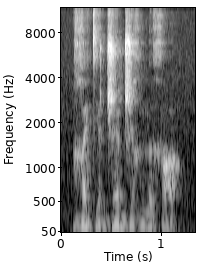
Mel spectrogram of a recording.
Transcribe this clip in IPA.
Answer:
ʁ ɛ tʲ ɑ ɖ͡ʐ ɛ ɖ͡ʐ i ʁ ŋ ə x ɑ

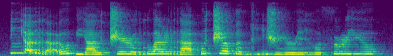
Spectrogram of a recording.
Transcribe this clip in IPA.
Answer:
ʎ a̰˦ r a̰˨˦ ʊ̯ | j a˨ ʊ̯ t͡ʃ ɪ˧ ɭ ʊ˧ r w a˦ ɭ r a˧ ʔ ʊ˦ t͡ʃ ɐ˦ ɓ ə˧ ɡʱ ḭ˧ ʒ y˨ ɹ ɪ˨ ɦ ʊ˨ θ u˦ ɭ j y˦ ʊ̯

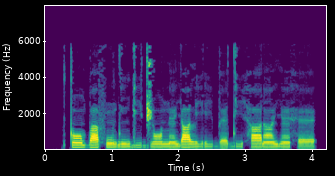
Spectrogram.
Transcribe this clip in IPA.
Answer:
t ɔ̃˦ b a˦˨ f ũ˨˦ d ĩ˧ ɡ i˦ d͡ʒ ɔ̃˦ n ɛ̃˧ j a˦ l i˧ ɾ i˧ b ɛ˨ d i˧ h a˦ ɾ ã˦ j ɛ̃˦ h ɛ˧

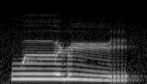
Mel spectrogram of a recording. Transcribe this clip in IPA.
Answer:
w ɯː ɳ yː r

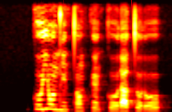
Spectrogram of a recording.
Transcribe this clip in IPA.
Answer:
k o˦ j ɔ̃˦ d ĩ˧ t ɔ̃˧ k ɛ̃˨ k o˧ ɾ a˦ t o˧ ɾ o˦

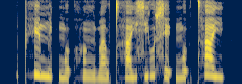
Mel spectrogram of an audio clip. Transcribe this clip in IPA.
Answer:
pʰ ẽ˥˧ m ĩ˨ t̚ m o˨ ʔ h ɔ̃˨˩ ŋ b a˨˩ w t̪ʰ a˧ j s j u˦ s e˨ ʔ m o˦ ʔ t̪ʰ a˥˧ j

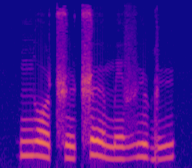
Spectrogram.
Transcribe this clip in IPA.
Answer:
ɲ o ʈ͡ʂ y ʈ͡ʂ ø m e v y ɖ y

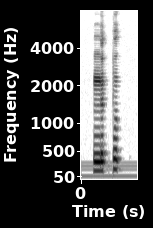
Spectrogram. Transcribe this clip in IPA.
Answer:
n̪ ɵ˧ t̚ p ʊ˥ k̚

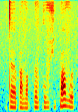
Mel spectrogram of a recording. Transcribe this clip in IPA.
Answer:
t ɜ p ɑ v ɒ k͡p ə v k u v ç ʊ k͡p ɒ v ʊ

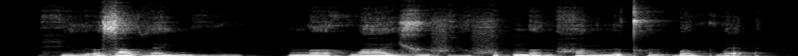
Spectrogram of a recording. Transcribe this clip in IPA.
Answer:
h i˧˩ l ɨ̰˧˥ ə̯ z a˧ w l ɛ˨˦ j m i̤˨˩ w | ŋ əː˧ h w aː˧ j ɣ ɨ˧ f i̤˨˩ ə̯ f ə˦˥ p̚ ŋ əː˨˦ n h a˨˦ ŋ n ɨ̰˧˥ t̪ʰ ə̰˧˨ n ɓ ə˧ w k w ɛ̰˧˨ ʔ

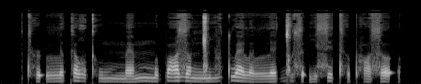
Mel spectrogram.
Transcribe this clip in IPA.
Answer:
tʰ ə˞ ʔ lː ə k æ ʁʷ ɪ kʰ u mː æ mː ə p ɑ z ʌ ŋ͡ǁ i v tʷ æ l ʌ lː ɛ ɡ͡ǀ ʊ s ə ʔ i s ɪ tʰ ə pʰ ɑ s ʌ ʔ

